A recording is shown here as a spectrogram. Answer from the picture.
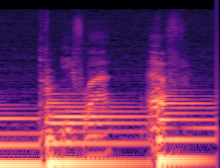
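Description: Upright bass plucked pizzicato, single notes of an F mixolydian scale played about a second apart, each starting sharply and ringing down.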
